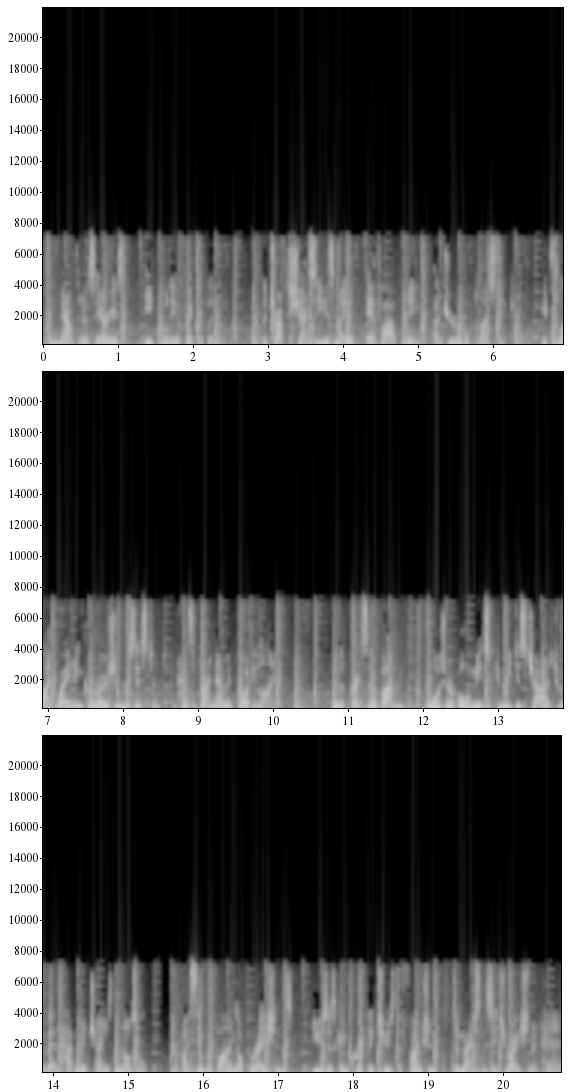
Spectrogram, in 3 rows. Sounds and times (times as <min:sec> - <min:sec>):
Speech: 0:00.0 - 0:10.2, 0:10.8 - 0:20.7
Music: 0:00.0 - 0:20.7.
